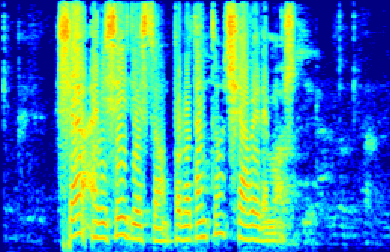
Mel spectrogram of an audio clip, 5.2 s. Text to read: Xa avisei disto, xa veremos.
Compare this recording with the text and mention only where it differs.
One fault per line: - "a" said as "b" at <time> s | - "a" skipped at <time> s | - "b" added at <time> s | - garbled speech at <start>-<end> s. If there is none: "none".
- "polo tanto" added at 2.3 s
